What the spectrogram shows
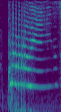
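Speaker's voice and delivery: very high-pitched cartoon rabbit voice. Showing a cartoon voice with headphones off: Roger Rabbit voice. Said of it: "that is Who Framed Roger Rabbit".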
